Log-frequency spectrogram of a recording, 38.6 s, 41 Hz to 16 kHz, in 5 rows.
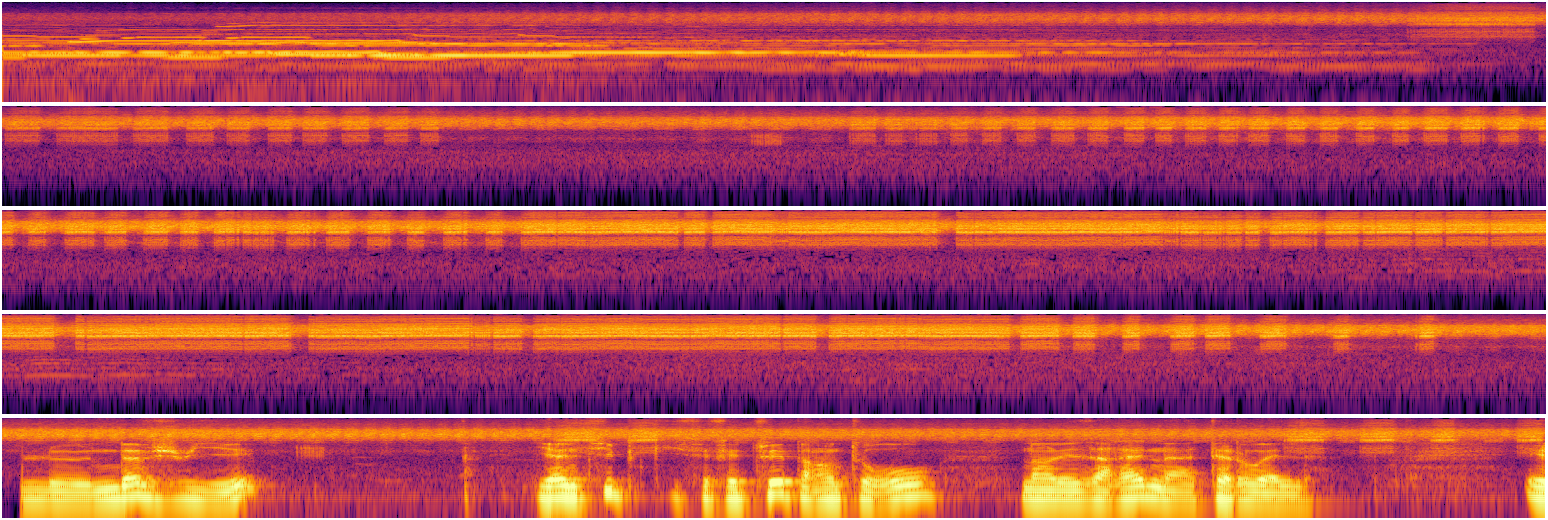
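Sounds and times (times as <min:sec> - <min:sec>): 
cicadas singing: 0:00.0 - 0:19.4, 0:20.0 - 0:38.5
speech: 0:31.0 - 0:32.2, 0:33.6 - 0:37.5.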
